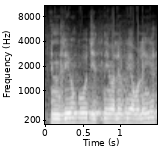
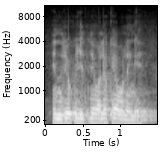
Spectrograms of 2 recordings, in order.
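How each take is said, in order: Both takes have the same delivery.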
